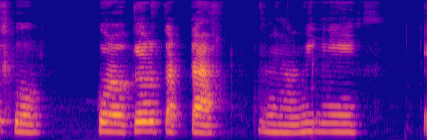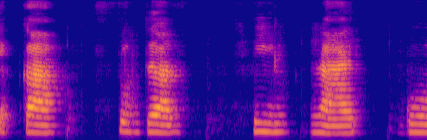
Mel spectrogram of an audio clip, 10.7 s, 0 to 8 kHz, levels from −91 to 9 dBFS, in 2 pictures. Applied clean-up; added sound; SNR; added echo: neural mask model DeepFilterNet 3.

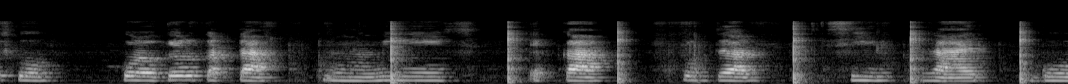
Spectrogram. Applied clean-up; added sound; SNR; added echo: none; Hammer; 7 dB; reverberation time 0.4 s.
